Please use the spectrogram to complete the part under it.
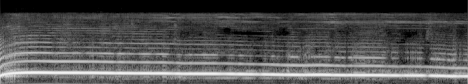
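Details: Hound dog howling at wolves: one long sustained howl, starting with a quick rise then slowly sliding lower over nearly five seconds, rich in overtones, loud and steady throughout.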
